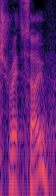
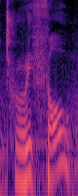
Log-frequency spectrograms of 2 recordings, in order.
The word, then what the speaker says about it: chorizo: I love red onion and chorizo. Or chorizo, if you're going to say it correctly.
